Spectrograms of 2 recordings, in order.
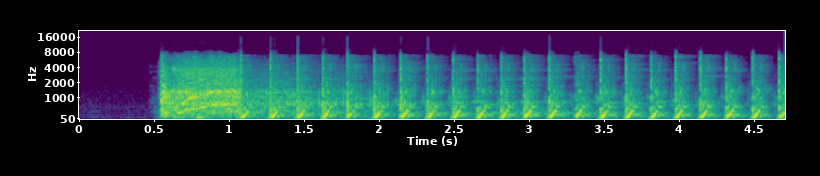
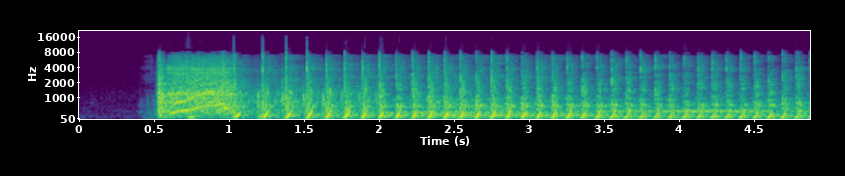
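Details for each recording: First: Kohler K301 stationary single-cylinder, first start with a bit of chainsaw gas mix added for lube and fuel pump leaking: catches, then slow separate thumps about three a second; idling too low, needs idle speed adjustment. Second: Kohler K301 stationary single-cylinder, not bolted down, first start with a bit of chainsaw gas mix: catches at once into an even, steady thump; motor sounds good, owner can't tell if there's a bad knock but thinks not; carburetor still needs work.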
